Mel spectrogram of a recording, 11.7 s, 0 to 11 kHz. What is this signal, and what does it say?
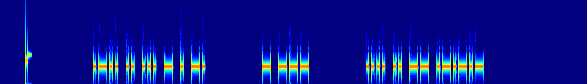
Morse code, heard as a keyed tone, about 22 wpm, 700 Hz. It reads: LISTEN TO HIM.
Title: 3x Word-Spacing - Sentences from Top 400 Words - 22wpm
